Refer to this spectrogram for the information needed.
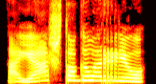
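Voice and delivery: very high, cooing flattery; babbling, fussing woman. Acted. Zina soothes angry Vova, high fawning babble. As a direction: coo and fuss to soothe him.

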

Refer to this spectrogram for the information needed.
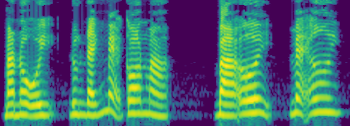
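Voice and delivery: put-on high-pitched voice of a pleading child; narrator's imitation of a child begging grandma; sobbing plea. A narrator's reading. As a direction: plead like a tearful little boy, lightly acted. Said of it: "nức nở van xin".

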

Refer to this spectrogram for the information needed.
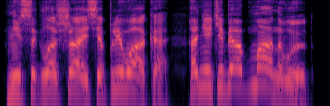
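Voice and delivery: high, loud cry of alarm; warning shout. A narrator's reading. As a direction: shout to warn a friend far away. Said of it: "крикнула Сэдди". (громкий предостерегающий крик)

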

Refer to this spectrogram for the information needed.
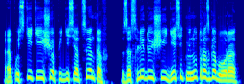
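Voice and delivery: high-pitched telephone operator; high, impersonal operator announcement; entirely new voice. A narrator's reading. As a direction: recite it like a payphone operator in a high voice. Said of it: "совершенно новым голосом".

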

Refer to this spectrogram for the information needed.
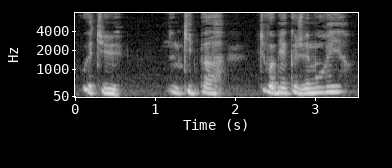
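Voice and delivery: high, distressed pleading; dying plea. A narrator's reading. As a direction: beg not to be left alone. Dying woman begging her lover. (supplication de mourante, voix aiguë)

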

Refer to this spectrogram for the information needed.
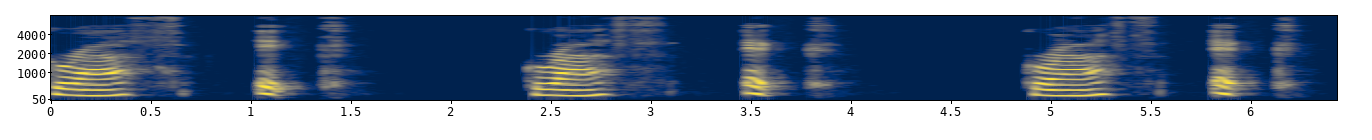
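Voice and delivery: "Graph-ic" split by a clear pause; syllable by syllable. Shown as a demonstration. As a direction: break "Graph-ic" into two beats, graph and ic. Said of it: "here there are only two syllables".

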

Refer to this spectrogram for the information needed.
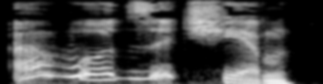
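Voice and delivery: put-on high, slow sly old codger; smirking old man. A narrator's reading. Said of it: "усмехнулся старикашка".

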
